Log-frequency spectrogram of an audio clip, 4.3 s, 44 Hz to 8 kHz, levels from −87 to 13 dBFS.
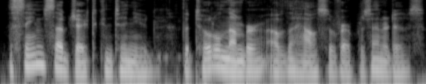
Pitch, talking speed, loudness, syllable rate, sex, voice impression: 95 Hz, 170 wpm, -21 LUFS, 2.6 syllables/s, male, masculine, adult-like, tensed, powerful, hard, clear, fluent, cool, intellectual, calm, slightly mature, reassuring, wild, slightly lively, slightly strict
